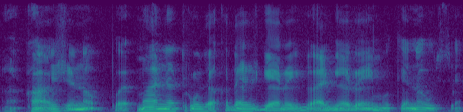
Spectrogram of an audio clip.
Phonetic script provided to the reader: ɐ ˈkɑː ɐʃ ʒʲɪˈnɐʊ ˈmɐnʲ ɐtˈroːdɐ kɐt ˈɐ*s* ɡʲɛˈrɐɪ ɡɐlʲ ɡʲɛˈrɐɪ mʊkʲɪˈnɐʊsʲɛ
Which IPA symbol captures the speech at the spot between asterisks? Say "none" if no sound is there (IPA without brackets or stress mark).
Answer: ʃ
